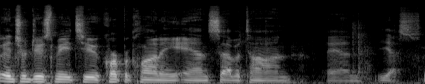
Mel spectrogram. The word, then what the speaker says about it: Sabaton: Sabaton. How do you say it? – Sabaton.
